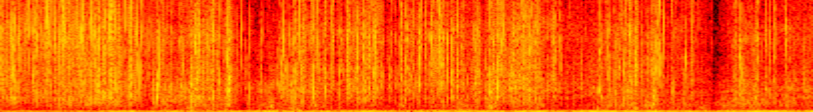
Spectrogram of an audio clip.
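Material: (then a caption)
Plastic. A small white foam and plastic bubble-wrap sheet is handled, unfolded and crumpled with the fingers. The result is a continuous, dense, bright crinkling with many quick crackles over a steady low hum.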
